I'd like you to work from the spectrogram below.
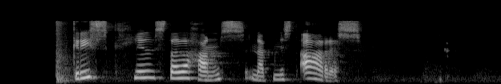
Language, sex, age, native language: Icelandic, female, 20-29, Icelandic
